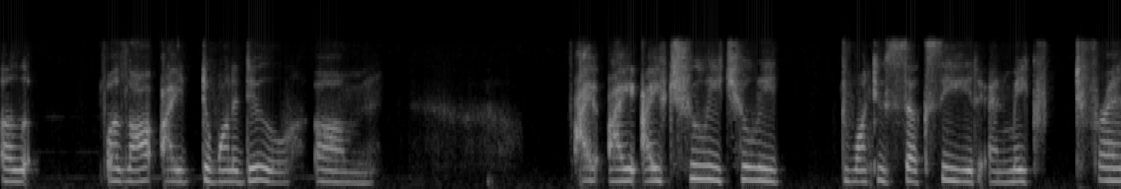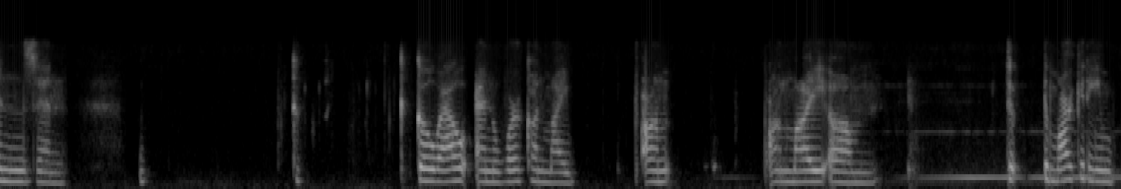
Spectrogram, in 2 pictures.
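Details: Adult who stutters; stuttering.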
